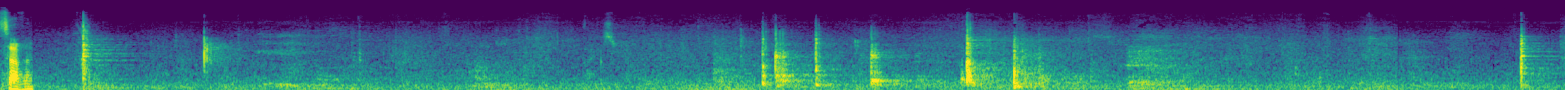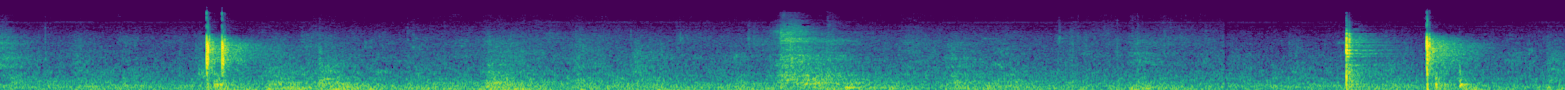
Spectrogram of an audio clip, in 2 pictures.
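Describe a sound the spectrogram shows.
Snooker balls knock together with hard clicks.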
